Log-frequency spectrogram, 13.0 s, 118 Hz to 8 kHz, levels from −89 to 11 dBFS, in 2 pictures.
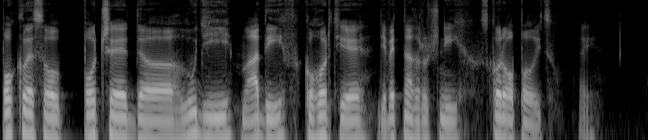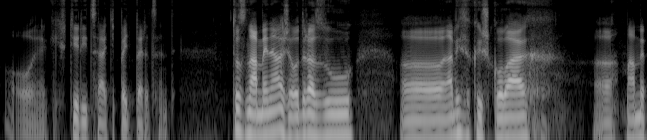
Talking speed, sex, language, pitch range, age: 105 wpm, male, Slovak, 105-135 Hz, 30-49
